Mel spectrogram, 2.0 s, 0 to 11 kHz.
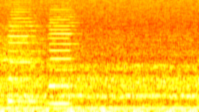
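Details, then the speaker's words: Cardiohelp ECMO console, arterial pressure (P-art) warning limit set to 0: short electronic warning tones over a steady low pump hum, a yellow alarm for P-art above the warning limit. "We're getting a P-art above the warning limit. I set that to 0, so we're greater than 0, so we have a yellow alarm."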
